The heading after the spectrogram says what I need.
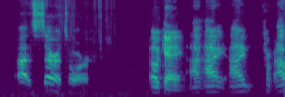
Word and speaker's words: Sarratore: we got uh Mr how do you pronounce your last name uh serator okay I I I I was very close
